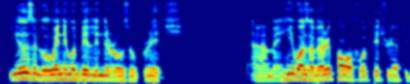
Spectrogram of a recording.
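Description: A man's monotone, flat delivery at a moderate pace against a quiet background. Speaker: judge and commentator; judge, commentator. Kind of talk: radio panel discussion. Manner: halting, many fillers. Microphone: video call.

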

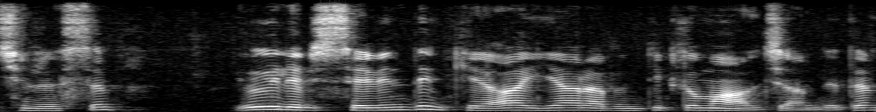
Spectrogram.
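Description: Speaking at a fairly slow pace with lively intonation, a woman has a normal speaking voice. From eastern Turkey, Ağrı. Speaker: home crafter, knitting tutorial maker. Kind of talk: tutorial with chatty asides. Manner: chatty, warm, informal.

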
